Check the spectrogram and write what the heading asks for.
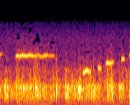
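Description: human body sound, person whistling a tune

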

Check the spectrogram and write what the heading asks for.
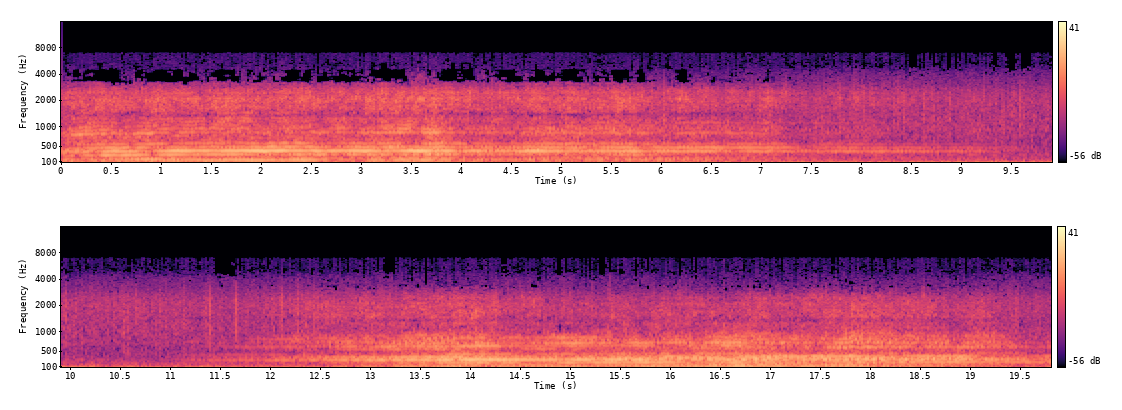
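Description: vehicle, airplane engine drone

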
